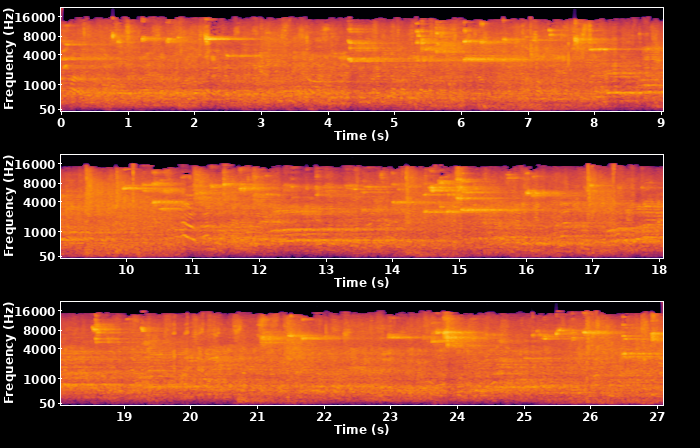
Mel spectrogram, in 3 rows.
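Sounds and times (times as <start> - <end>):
trainers squeaking on court: 0.0 - 3.1, 4.2 - 17.1, 21.0 - 22.2, 22.8 - 27.0.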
